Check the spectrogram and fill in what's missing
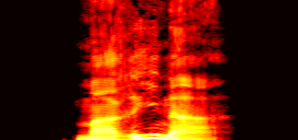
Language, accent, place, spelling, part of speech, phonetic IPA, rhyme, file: German, Germany, Berlin, Marina, noun / proper noun, [maˈʁiːna], -iːna, De-Marina.ogg
- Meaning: a female given name, equivalent to English Marina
